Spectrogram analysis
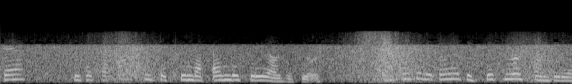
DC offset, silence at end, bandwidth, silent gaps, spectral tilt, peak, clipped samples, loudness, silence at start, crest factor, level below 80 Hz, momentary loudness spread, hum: under 0.1%; 0 s; 5 kHz; none; -11 dB/octave; -4 dBFS; under 0.1%; -19 LUFS; 0 s; 16 dB; -62 dBFS; 6 LU; none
